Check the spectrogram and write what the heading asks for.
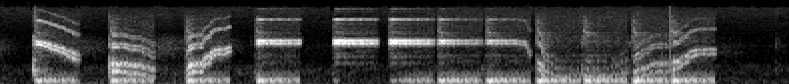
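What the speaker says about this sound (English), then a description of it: "Ring modulation." Repeated sample hits from a Zoom Sampletrak lo-fi sampler through ring modulation, metallic tones sweeping up and down across a steady pulsing rhythm, close and clean with no talking.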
